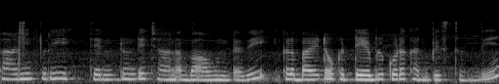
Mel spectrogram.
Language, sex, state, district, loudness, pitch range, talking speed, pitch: Telugu, female, Andhra Pradesh, Chittoor, -24 LUFS, 215-245 Hz, 130 wpm, 230 Hz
